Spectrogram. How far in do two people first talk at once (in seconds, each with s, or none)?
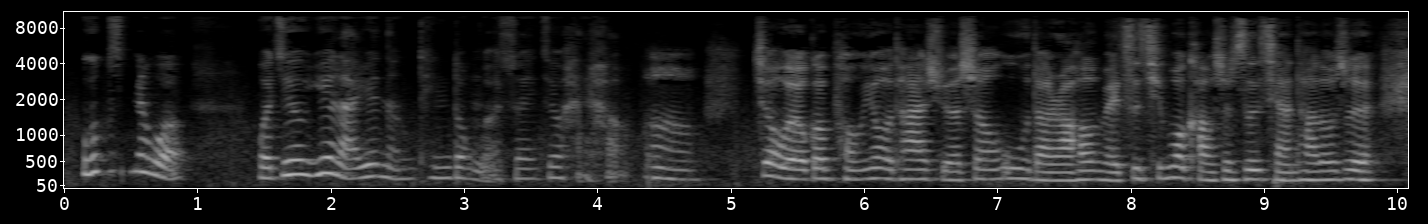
none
